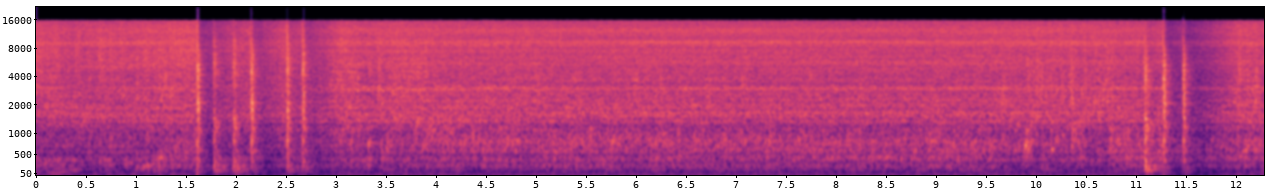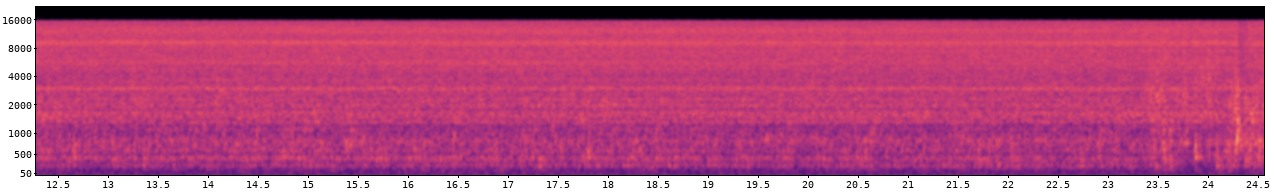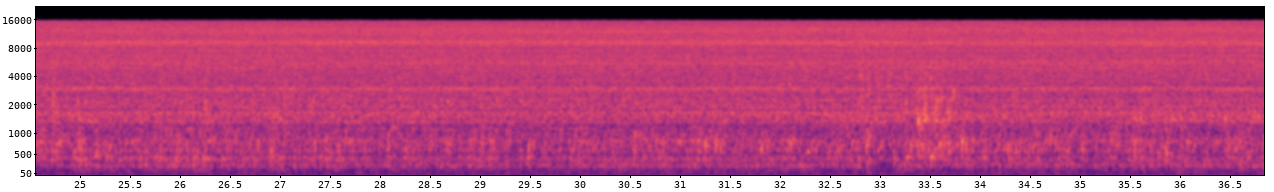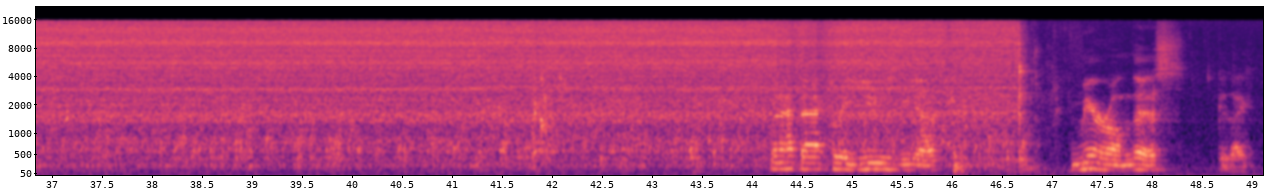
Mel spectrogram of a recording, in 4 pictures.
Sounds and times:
Speech: 44.2 - 46.0, 47.2 - 49.1.

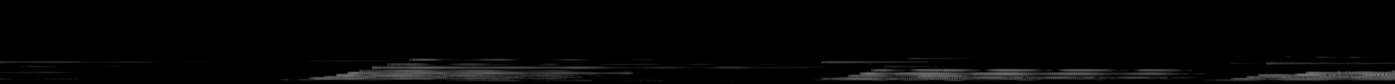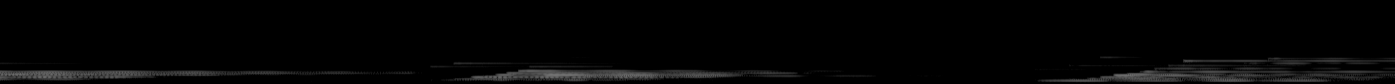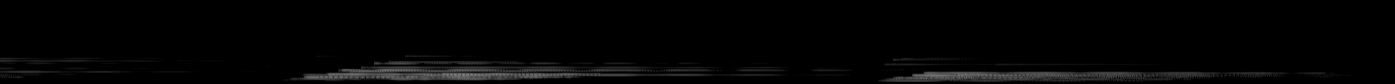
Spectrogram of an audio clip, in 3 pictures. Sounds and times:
Vibraphone: 2.9 - 22.1, 24.3 - 41.1.

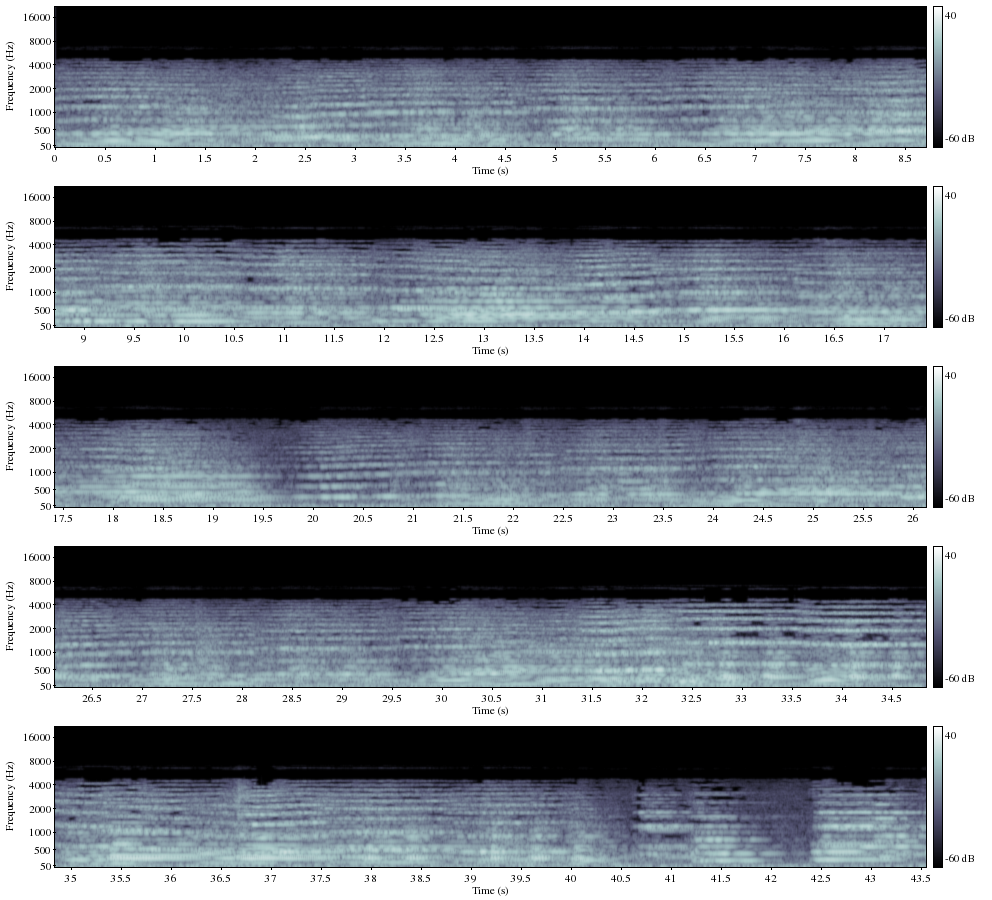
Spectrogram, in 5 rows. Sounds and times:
Opera: 0.0 - 43.5.

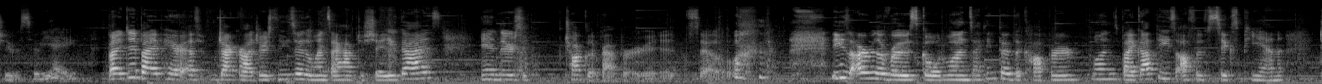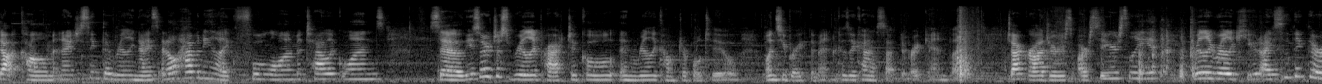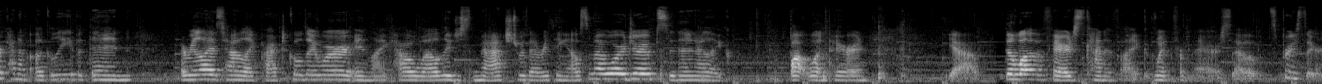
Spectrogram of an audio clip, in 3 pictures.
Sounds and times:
Speech: 0.0 - 7.4, 8.3 - 33.8, 34.4 - 35.1, 35.9 - 39.6
Music: 0.0 - 39.6.

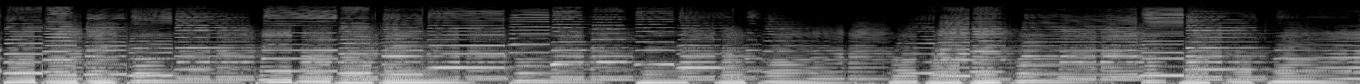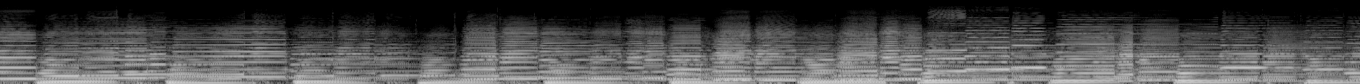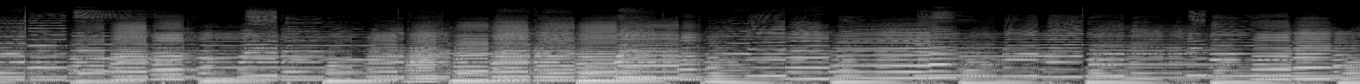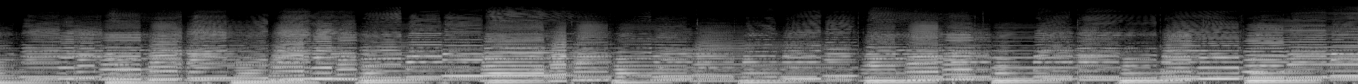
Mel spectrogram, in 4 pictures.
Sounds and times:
Accordion: 0.0 - 54.3.

